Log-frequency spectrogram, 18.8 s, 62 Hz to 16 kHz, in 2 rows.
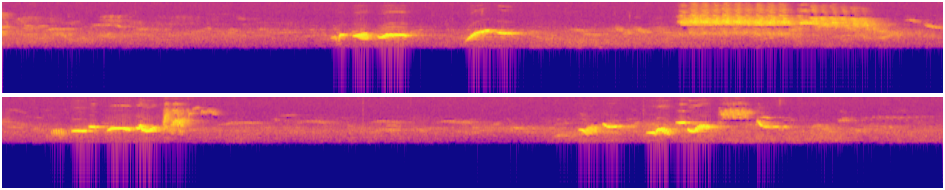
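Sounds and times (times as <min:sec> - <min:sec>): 
Eurasian blackbird Turdus merula song with squeaky twitters: 0:00.0 - 0:18.8.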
